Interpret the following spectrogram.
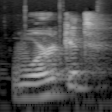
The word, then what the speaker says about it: worked: Worked, wanted. Worked, wanted. Se você reparar, a pronúncia correta no caso do worked, apesar de terminar com D, o som final não é de D, é de T.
